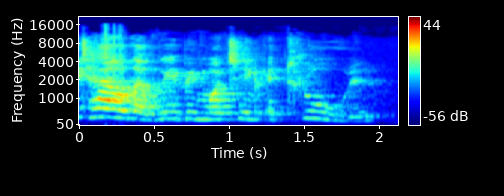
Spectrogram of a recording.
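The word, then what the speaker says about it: Ertuğrul: So can you tell that we've been watching a Trul? They don't pronounce the G, so it's more like a Trul.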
